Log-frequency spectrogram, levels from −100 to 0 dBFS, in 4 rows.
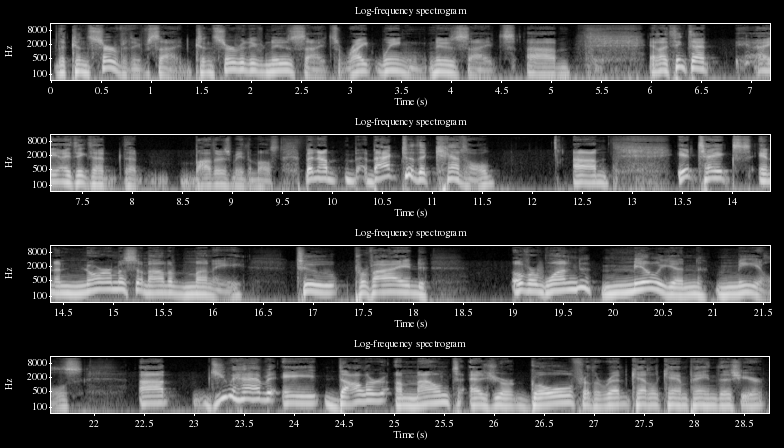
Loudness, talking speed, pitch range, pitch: -25 LUFS, 130 wpm, 115-160 Hz, 135 Hz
